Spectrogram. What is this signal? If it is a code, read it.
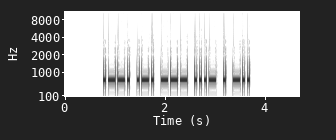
Morse code, heard as a keyed tone, about 25 wpm, 700 Hz. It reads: PROVED
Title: ED Suffix - Top 100 Words with Base Words 25wpm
